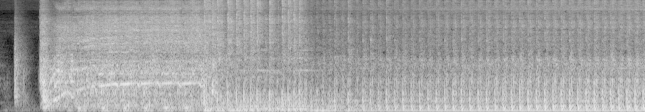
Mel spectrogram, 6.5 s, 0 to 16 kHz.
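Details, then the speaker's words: John Deere LT150 with swapped-in 15 HP Kohler engine, no choke, after priming the dry fuel pump by blowing into the tank: starter whirrs, engine catches, loud sharp puffing idle about four beats a second; exhaust leak (overlong exhaust studs). "sure seems noisy did I not get the muffler correctly tighten let me check it"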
